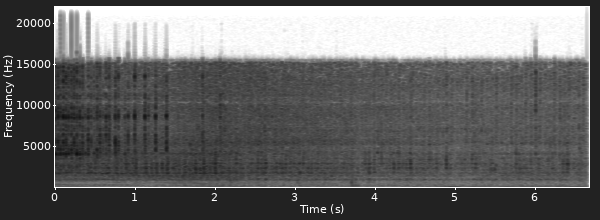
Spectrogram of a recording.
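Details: 2004 Lincoln Navigator V8 idling with a light, busy metallic clatter on top: timing chain noise.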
